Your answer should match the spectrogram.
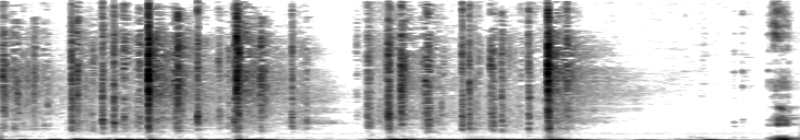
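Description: Typing on a computer keyboard: two runs of quick keystrokes with a short pause between, stopping near three seconds in.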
